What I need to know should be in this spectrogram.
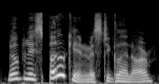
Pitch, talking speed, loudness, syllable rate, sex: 170 Hz, 150 wpm, -15 LUFS, 4.9 syllables/s, male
